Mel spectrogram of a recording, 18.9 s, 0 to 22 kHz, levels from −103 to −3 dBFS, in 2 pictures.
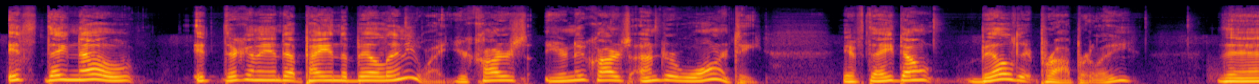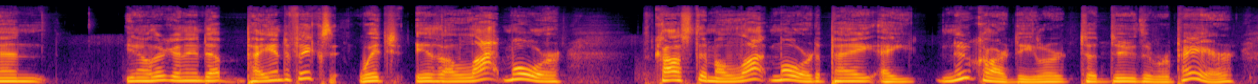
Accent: American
